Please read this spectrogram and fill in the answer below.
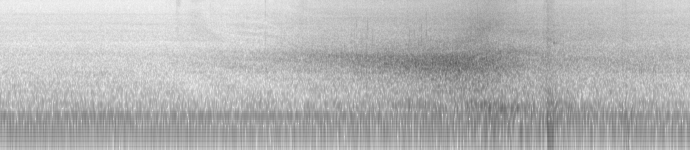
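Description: A car driving past: its tyre and engine noise swells to a peak about seven seconds in, then fades, over a steady low hum. A single sharp click comes just after the peak.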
